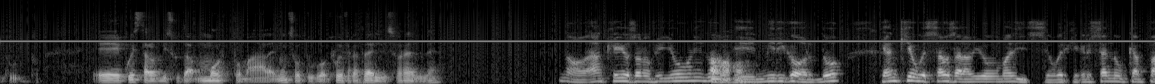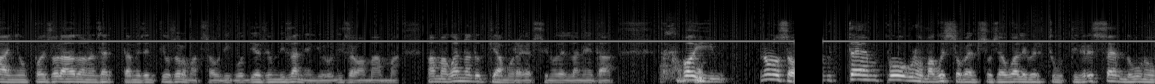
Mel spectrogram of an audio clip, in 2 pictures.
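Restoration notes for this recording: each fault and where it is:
crackle 200 per s -29 dBFS
whine 2.9 kHz -31 dBFS
11.32 s: pop -8 dBFS
19.49–19.78 s: dropout 290 ms

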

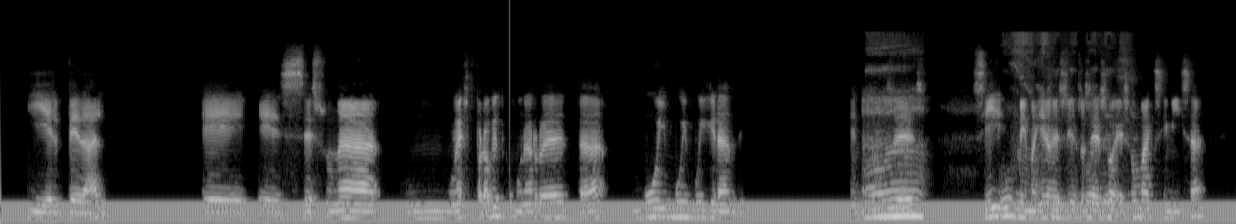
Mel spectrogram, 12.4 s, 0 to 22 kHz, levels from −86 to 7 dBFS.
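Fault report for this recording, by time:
hum 60 Hz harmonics 6 -28 dBFS
5.09 s: pop -10 dBFS

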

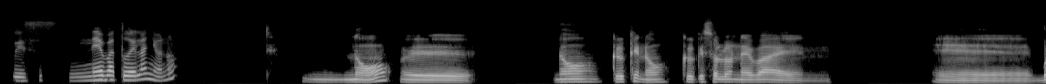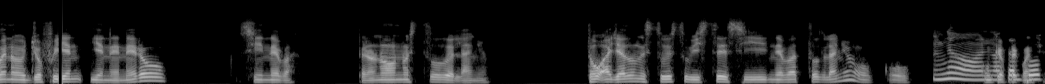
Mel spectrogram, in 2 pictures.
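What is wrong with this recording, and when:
11.04–11.09 s: dropout 45 ms

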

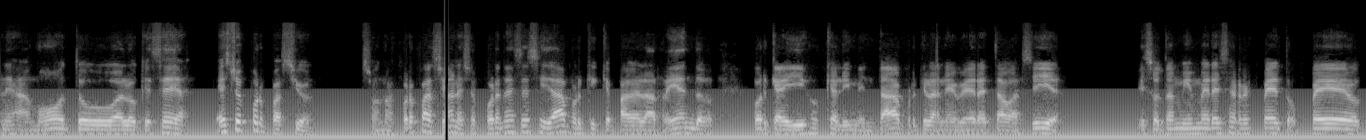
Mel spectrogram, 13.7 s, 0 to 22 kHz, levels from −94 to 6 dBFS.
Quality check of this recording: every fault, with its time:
buzz 60 Hz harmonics 29 -26 dBFS
4.44–4.48 s: dropout 41 ms

